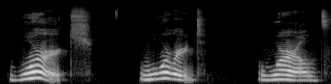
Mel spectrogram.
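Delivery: work, word, world with a central er vowel; careful model of work, word, world; correct English vowel. Shown as a demonstration. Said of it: "une voyelle entre un son E et un son E".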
